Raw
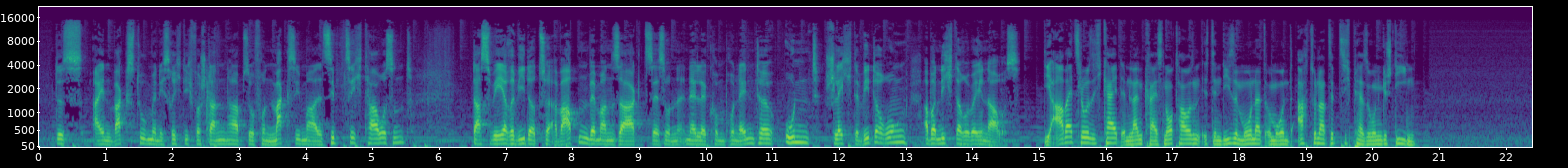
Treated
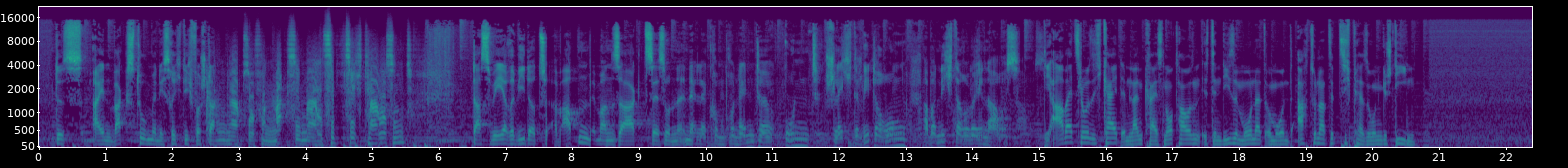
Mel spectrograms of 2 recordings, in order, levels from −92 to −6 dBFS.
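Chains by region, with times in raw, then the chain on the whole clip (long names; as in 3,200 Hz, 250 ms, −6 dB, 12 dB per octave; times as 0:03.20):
0:02.62–0:05.80: lower of the sound and its delayed copy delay 0.96 ms + high-frequency loss of the air 58 metres + highs frequency-modulated by the lows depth 0.22 ms
0:07.35–0:08.51: low-pass filter 10,000 Hz 24 dB per octave + volume swells 475 ms
0:09.80–0:15.21: downward compressor 2 to 1, threshold −37 dBFS + ring modulation 96 Hz + single-tap delay 426 ms −17.5 dB
whole clip: downward compressor 6 to 1, threshold −33 dBFS; first-order pre-emphasis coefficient 0.97; level +7.5 dB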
